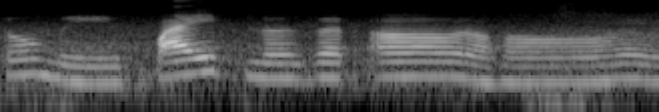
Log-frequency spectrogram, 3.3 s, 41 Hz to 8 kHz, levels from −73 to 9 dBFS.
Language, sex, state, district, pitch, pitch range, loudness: Hindi, female, Madhya Pradesh, Umaria, 205 Hz, 180-220 Hz, -21 LUFS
